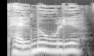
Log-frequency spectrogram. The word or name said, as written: palmeolie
